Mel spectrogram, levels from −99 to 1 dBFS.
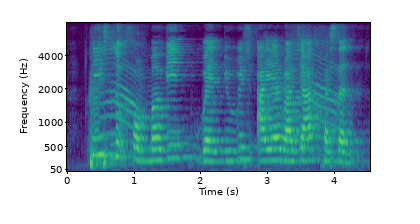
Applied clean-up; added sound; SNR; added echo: none; Meow; 17 dB; reverberation time 0.7 s.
